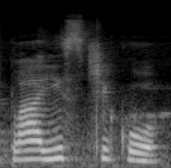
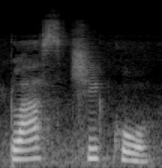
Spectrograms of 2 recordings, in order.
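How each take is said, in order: First: The vowel before s gets an added i glide. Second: The vowel before s has no added i glide. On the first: The speaker calls it wrong. "e não é plaístico" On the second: The speaker calls it right. "é plástico"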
